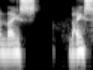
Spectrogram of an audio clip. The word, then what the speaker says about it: NICE: Could you tell us a little bit about the NICE framework? And am I pronouncing it? Is it pronounced nice?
